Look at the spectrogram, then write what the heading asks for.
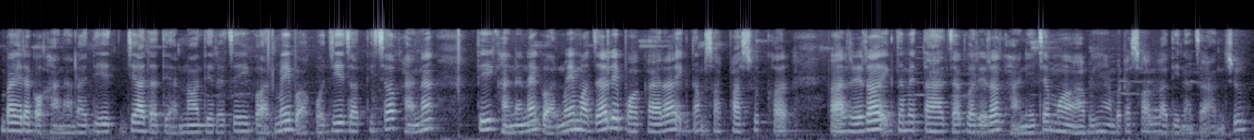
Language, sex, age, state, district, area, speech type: Nepali, female, 60+, West Bengal, Darjeeling, rural, spontaneous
